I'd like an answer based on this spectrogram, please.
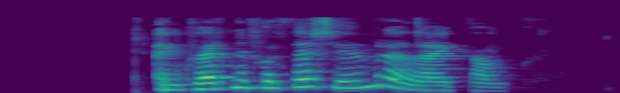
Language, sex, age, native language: Icelandic, female, 50-59, Icelandic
